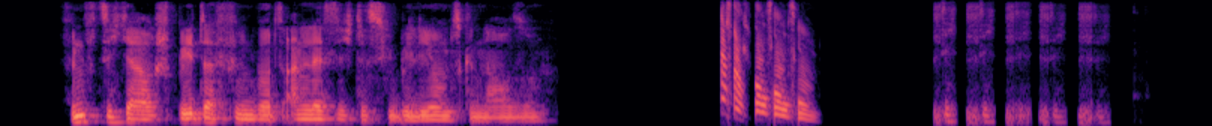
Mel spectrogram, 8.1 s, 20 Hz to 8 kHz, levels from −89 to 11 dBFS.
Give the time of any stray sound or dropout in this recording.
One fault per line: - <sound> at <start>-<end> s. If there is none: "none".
- chirp at 4.8-5.5 s
- laugh at 6.2-7.4 s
